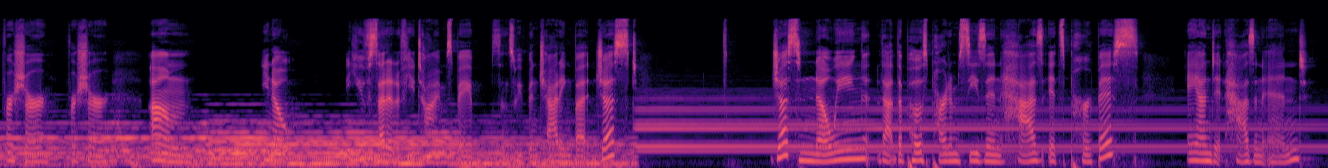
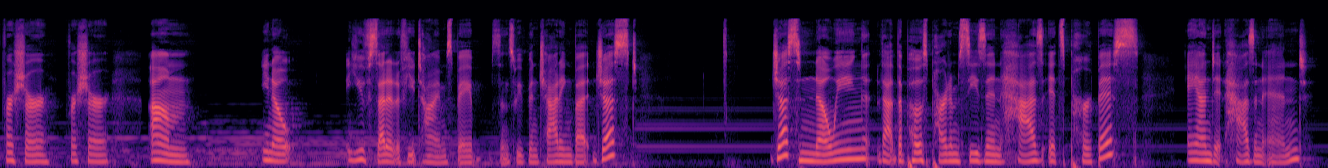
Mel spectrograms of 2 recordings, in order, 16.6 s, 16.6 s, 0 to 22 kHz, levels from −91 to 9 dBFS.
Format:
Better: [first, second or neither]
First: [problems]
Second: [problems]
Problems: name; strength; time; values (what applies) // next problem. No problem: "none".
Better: second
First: background music; loud; throughout; 3 dB below the speech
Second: background music; faint; throughout; 30 dB below the speech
